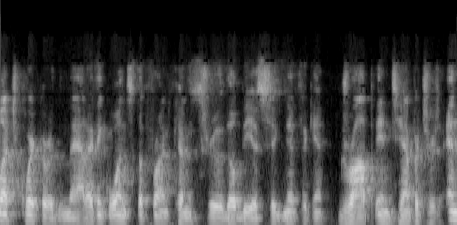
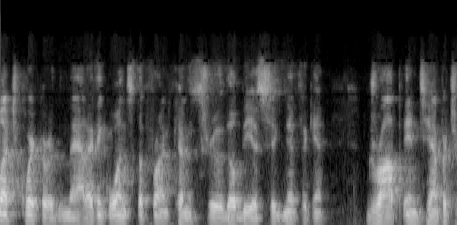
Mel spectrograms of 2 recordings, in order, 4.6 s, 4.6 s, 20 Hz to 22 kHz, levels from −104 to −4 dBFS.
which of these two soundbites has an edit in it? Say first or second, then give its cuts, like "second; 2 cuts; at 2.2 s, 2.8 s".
first; 1 cut; at 3.3 s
